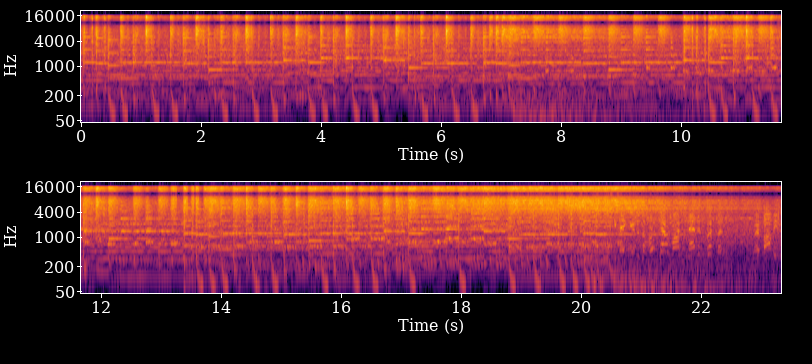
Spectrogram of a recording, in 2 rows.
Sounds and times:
Techno: 0:00.0 - 0:23.3.

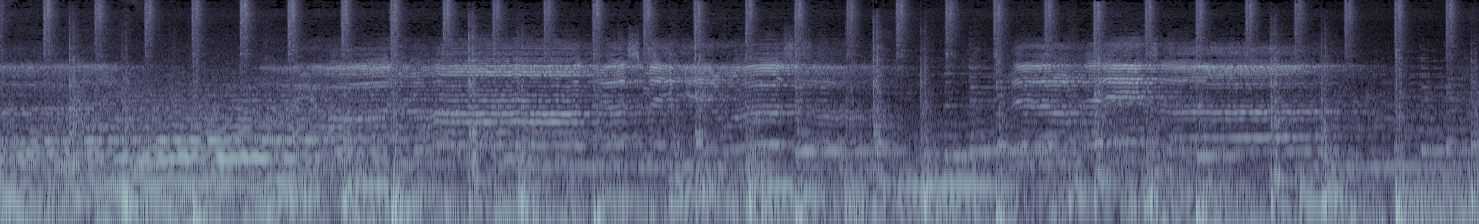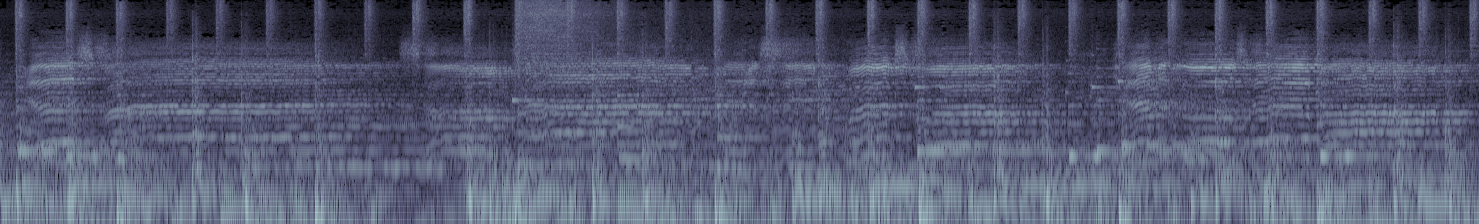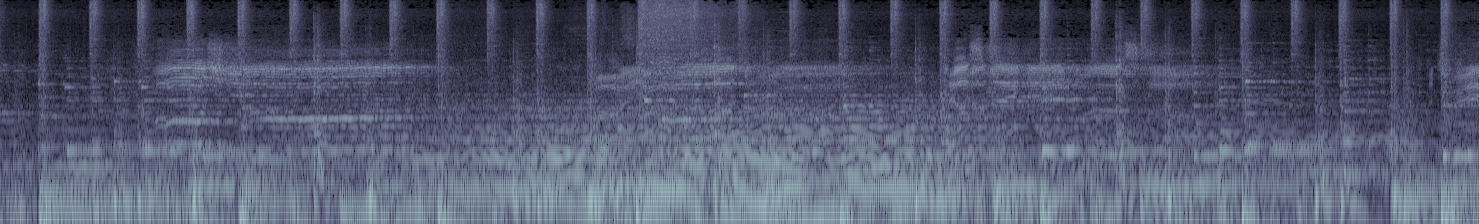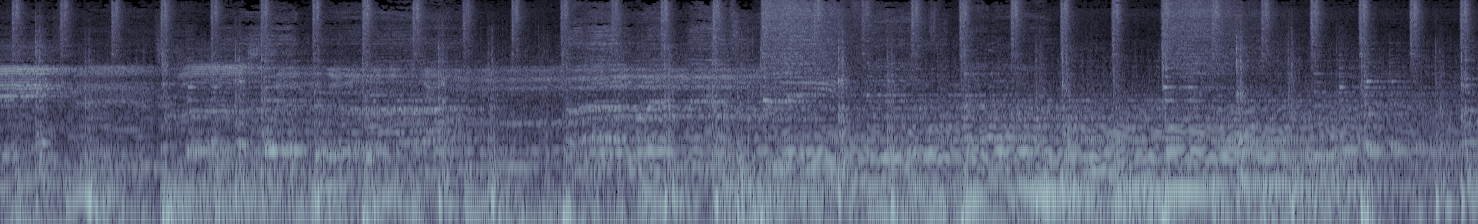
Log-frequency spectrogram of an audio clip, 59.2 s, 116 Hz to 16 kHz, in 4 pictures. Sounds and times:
Music: 0:00.0 - 0:59.1.

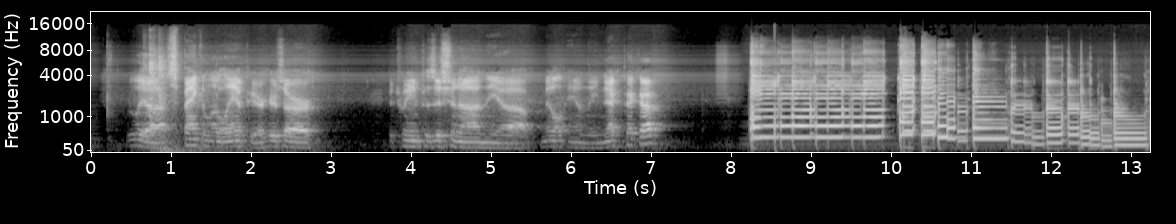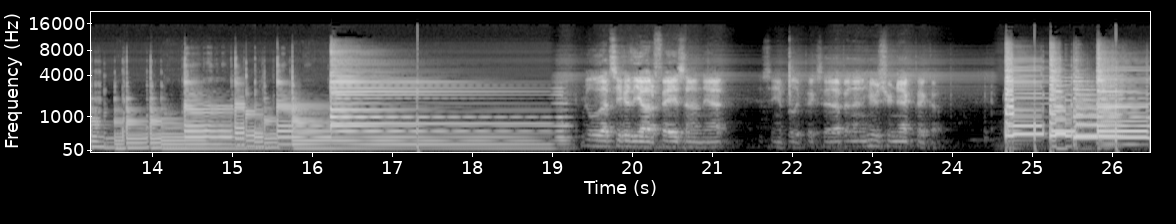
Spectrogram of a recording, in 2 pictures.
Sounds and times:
Bass guitar: 0:08.3 - 0:19.3, 0:24.7 - 0:26.4.

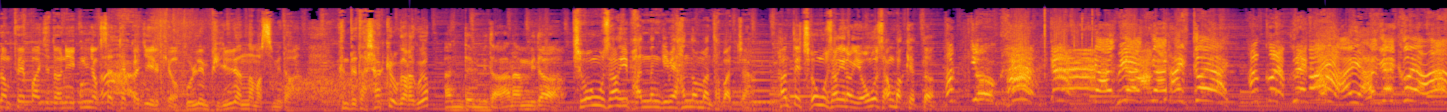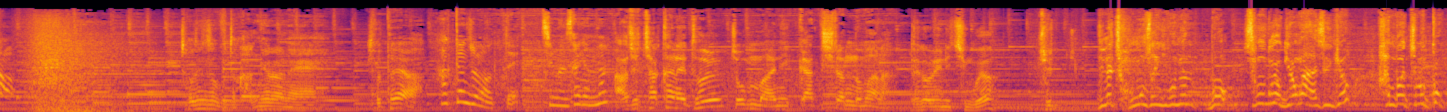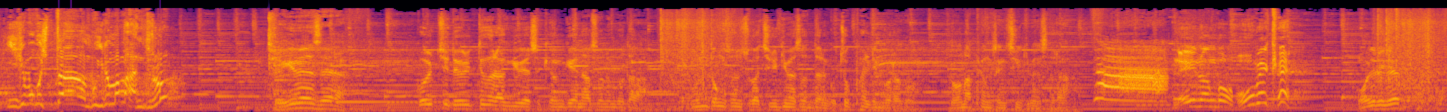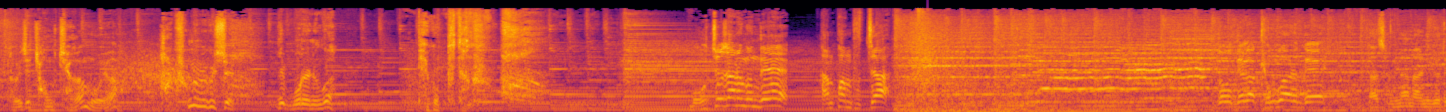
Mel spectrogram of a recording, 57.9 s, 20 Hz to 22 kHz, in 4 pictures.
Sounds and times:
Music: 0:00.0 - 0:57.8.

